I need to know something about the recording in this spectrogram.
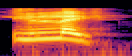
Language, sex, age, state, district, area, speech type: Tamil, female, 30-45, Tamil Nadu, Cuddalore, rural, read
